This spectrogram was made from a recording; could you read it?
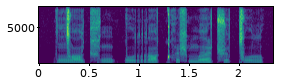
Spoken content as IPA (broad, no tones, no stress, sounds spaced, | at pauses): ŋ͡ǀ ɒ t͡ɕ ʏ ŋ ʏ k͡p o r ɒ ǃʰ ə ʂ m ɜ ʈ͡ʂ ʏ ǀ o l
